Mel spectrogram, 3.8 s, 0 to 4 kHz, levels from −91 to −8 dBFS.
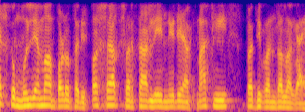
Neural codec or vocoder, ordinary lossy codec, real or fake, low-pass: codec, 24 kHz, 3 kbps, HILCodec; none; fake; 3.6 kHz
